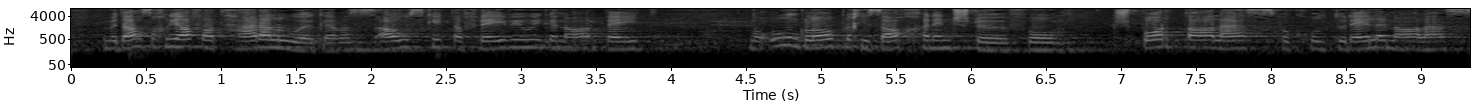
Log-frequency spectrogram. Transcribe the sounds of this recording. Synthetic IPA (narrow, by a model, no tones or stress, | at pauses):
ʋɛmədɑːsoχliɑfɑt̪hæɾəluəɡəʋɑːsɛsɑwsɡ̥ɪtːɑfɾɛɪvɪliɡənɑːɾbɛɪt | ʋoʔʊŋɡlɔʊplɪχisɑχənɛntʃtøːfɔ | ʃpɔrtɑːlæsfɔkʰultuɾɛlːənɑːlæs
